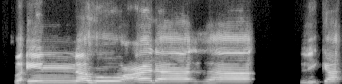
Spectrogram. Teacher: زال کو بھی ایک الف کی مقدار کھینچ کے پڑھنا ہے. یہاں پر بڑی احتیاط کرنی ہے, زال کی جگہ زا نہیں پڑھنا, زال ہی پڑھنا ہے. وَإِنَّهُ عَلَى ذَلِكَ, لام کی جزیر ہے, کاف کے اوپر زبر ہے, بغیر کھینچے پڑھنا ہے.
